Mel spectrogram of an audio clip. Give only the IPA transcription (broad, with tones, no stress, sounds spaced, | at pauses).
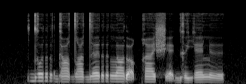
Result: d o˦ r ɡ ɜ˨ dˤ ɛ˨ d ɜ˦ r l ɒ˦ ɾ o̰˨ q ɛ˦˨ ʃ ɛ̰˨ ɡ ɘ˨ j ɛ˦ l ɘ˨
